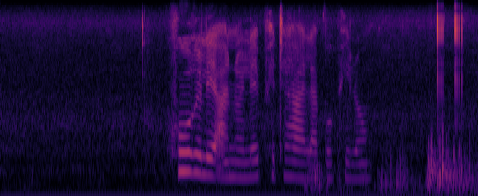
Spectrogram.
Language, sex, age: Southern Sotho, female, 19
